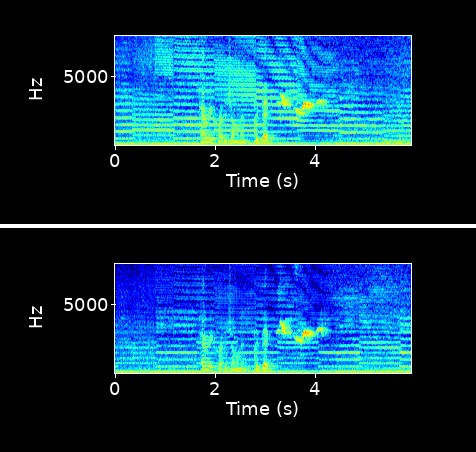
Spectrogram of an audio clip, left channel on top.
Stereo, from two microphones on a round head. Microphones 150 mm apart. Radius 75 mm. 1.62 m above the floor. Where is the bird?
5° right (ahead or behind), 7.5 m.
